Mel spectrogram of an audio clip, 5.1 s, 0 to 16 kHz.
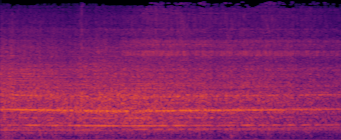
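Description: BMW 3 Series (E9x) engine heard from inside the cabin at speed: a steady engine drone that sags slowly in pitch and level, over wind and road noise.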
